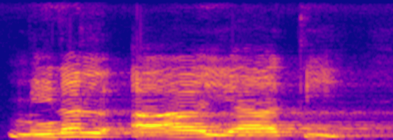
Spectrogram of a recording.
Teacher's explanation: الف حمزہ اور یا دونوں میں کھڑا زبر ہے، ایک الف کے برابر دونوں کو کھینچ کر پڑھیں گے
